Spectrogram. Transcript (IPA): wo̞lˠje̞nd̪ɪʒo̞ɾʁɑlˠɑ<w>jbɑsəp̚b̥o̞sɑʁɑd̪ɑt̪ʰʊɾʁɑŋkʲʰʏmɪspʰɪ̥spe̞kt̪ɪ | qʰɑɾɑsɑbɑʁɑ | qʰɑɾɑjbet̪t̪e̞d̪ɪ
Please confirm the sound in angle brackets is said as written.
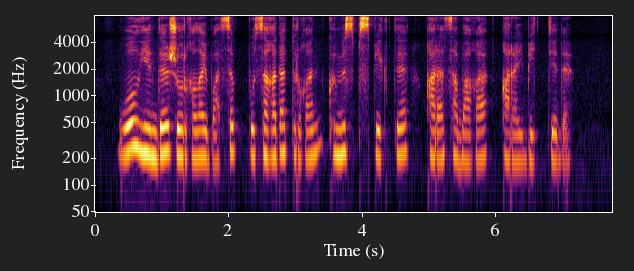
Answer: no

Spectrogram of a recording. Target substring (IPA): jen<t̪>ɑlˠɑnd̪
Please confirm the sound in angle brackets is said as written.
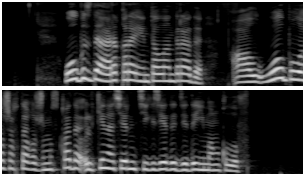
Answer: yes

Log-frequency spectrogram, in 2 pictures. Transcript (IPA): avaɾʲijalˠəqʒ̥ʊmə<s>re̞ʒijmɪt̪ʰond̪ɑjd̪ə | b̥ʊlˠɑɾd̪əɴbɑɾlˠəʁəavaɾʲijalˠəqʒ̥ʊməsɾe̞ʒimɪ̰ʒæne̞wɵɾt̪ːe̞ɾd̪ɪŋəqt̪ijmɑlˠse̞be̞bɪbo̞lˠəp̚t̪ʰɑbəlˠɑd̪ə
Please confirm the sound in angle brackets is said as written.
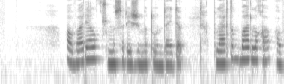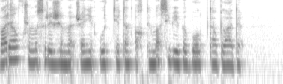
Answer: yes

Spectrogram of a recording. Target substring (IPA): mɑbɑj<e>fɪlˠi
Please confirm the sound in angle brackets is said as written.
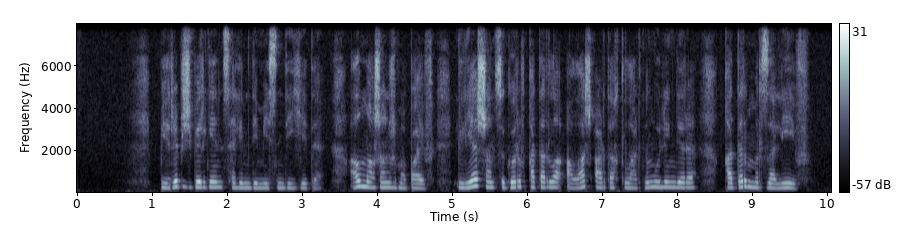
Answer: yes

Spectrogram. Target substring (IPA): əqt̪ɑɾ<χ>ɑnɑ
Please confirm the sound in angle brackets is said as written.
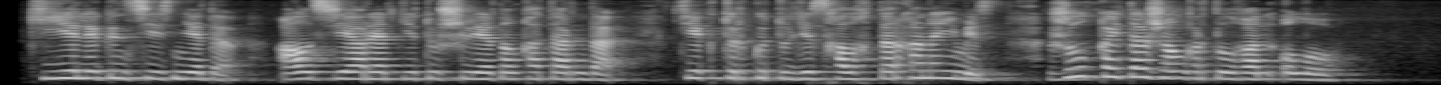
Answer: no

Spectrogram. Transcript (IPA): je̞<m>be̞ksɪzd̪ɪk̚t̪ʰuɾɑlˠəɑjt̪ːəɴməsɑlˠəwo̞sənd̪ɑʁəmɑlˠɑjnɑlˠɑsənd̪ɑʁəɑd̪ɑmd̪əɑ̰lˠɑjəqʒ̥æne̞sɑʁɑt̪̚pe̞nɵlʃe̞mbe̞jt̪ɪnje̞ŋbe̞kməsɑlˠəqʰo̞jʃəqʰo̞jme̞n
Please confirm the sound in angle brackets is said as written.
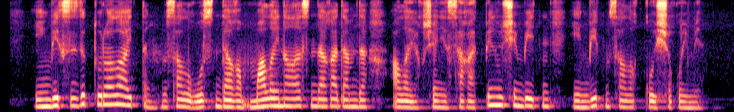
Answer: no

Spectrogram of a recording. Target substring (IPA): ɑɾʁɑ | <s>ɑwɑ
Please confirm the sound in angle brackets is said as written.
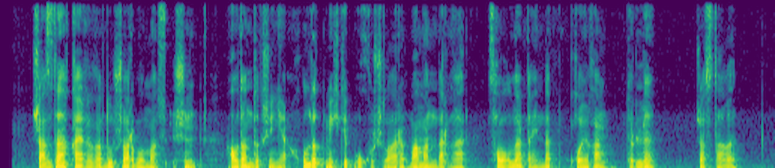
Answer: yes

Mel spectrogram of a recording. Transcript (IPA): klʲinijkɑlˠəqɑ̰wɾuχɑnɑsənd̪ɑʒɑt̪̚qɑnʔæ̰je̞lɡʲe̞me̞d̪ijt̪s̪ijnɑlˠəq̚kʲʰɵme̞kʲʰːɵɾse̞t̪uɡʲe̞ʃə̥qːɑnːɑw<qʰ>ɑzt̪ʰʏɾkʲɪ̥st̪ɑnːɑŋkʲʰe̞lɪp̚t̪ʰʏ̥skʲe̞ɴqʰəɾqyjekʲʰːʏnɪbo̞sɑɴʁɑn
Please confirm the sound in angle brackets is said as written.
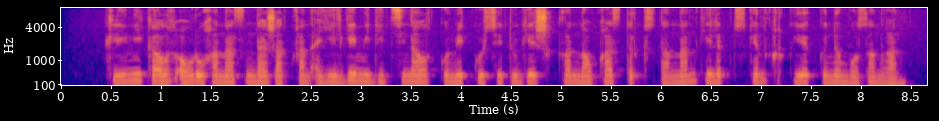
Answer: no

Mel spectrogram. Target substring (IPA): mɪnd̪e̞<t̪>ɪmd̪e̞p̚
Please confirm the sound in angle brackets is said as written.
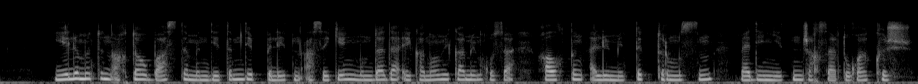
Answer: yes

